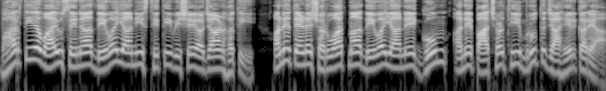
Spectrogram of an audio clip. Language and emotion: Gujarati, neutral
